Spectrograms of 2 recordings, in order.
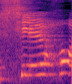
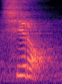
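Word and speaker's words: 싫어: Nah, tapi kalau dia ketemu sama huruf vokal, dia bukan dibacanya jadinya shilho ya, bukan ya. Jadi huruf R kalau ketemu sama H, terus ketemu sama huruf vokal, H-nya tuh bakalan antara ada dan tiada seperti yang aku jelasin di video pertama aku di 30 Days Challenge ini. Jadi, dia dibacanya shiro.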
